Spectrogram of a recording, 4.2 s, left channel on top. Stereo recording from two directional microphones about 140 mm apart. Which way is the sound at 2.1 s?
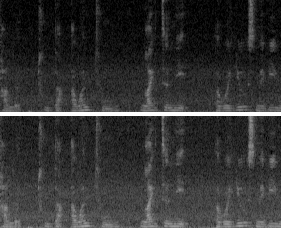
25° left (ahead or behind).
